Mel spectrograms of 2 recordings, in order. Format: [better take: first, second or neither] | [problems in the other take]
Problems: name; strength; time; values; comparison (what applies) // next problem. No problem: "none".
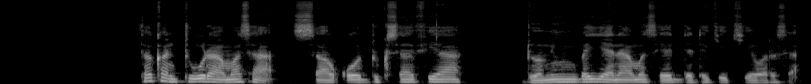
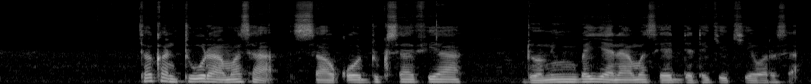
second | noise reduction (neural mask model DeepFilterNet 3)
